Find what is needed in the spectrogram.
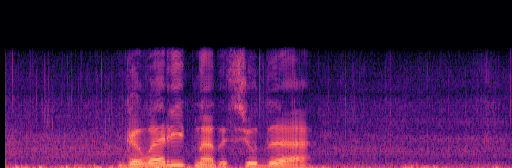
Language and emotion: Russian, angry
